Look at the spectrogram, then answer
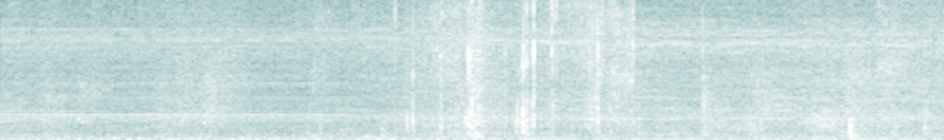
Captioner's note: whirring of a tattoo machine in the background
